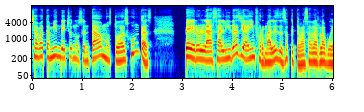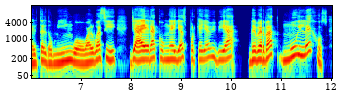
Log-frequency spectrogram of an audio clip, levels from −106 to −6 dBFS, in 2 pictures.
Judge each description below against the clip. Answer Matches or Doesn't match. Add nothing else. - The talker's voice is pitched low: Doesn't match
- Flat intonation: Doesn't match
